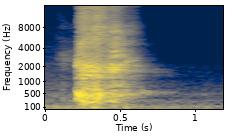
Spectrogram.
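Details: One sudden, explosive, hissing sneeze, slightly muffled, into a mask during a cold, one of a long run of repeated sneezes.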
